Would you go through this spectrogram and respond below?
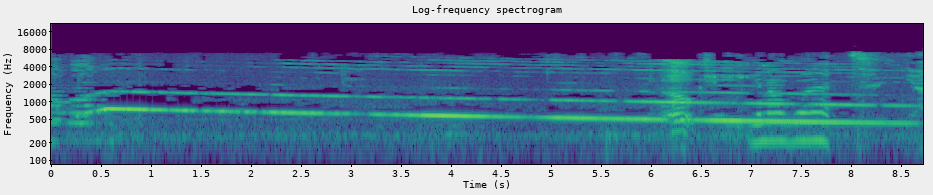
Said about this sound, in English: okay, I hear an ambulance, I mean a fire truck,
